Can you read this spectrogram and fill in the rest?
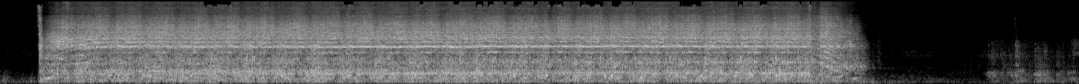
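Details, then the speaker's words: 1973 Ford F-250 unstarted for 18 years, cranking for a spark test: steady fast cranking about 3.5 beats a second for eight seconds, never catches; no spark at the plug though points spark, owner suspects plug or wire. "all right now i'm not getting any spark on that spark plug but uh i do see spark at the points"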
